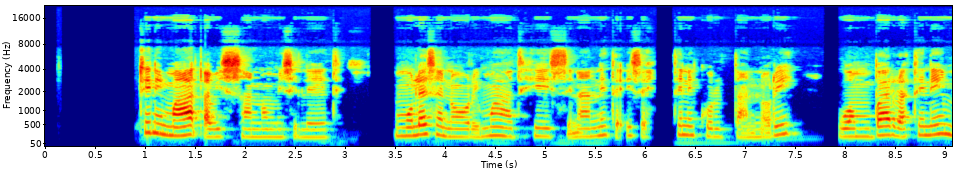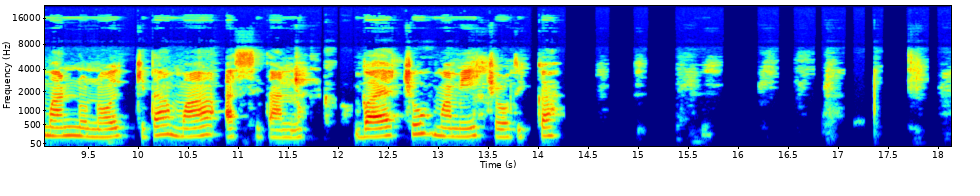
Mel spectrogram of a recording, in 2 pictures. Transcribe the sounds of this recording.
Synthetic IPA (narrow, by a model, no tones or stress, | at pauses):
t̪ɪnɪmaːt̪ʼɐβɪsːɐnːɔmɪsɪle̞ːt̪ɪ̥ | mʊlɛsɛnoːɾɪmaːt̪ɪ̥hiːsːɪ̰nɐnːɪt̪ɛʔɪsɛt̪ɪnɪkʊlt̪ːɐ̰nːɔ̰ɾɪ | wɔmbɐrːɐt̪ɪnɪmɐnːʊnɔjkːɪt̪ɐmaːɐsːɪt̪ɐnːɔbɐjɐt͡ʃːʊmɐmiːt͡ʃːo̞ːt̪ɪkːɐ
